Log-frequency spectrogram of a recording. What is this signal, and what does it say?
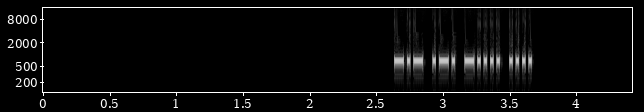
Morse code, heard as a keyed tone, about 47 wpm, 700 Hz. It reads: KR6H
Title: USA Call Signs - 4 Characters - Repeated 3x - 50wpm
